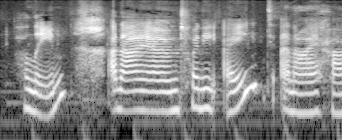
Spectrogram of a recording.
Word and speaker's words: Helene: My name is Helene, pronounced Helene, and I am 28 and I have endo, adeno, PCOS, IBS and GERD.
